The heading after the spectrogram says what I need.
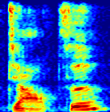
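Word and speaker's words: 饺子: represent reunion and goodwill the pronunciation of dumplings in chinese is jiaozi similar to the word jiaozi which means the new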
